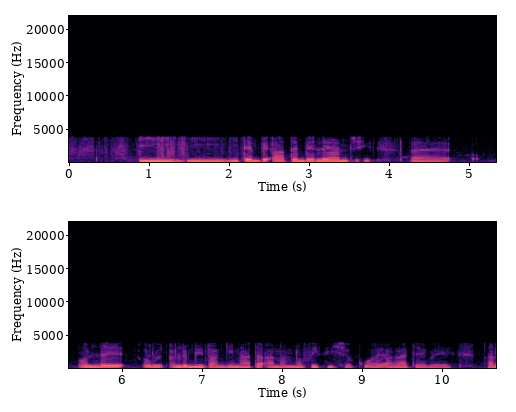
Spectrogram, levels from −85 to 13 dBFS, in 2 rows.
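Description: From start to finish the speech carries the iLBC codec's signature. Nothing gets through above about 3.8 kHz, so it sounds boxed-in and narrowband. Each frame is coded on its own, which fits 30 ms frames at 13.33 kbps, and that leaves a plainly audible rough, slightly synthetic edge.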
